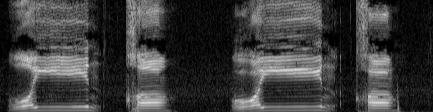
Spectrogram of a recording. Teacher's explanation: 3 নম্বর মাখরাজ হলকের শেষ হইতে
